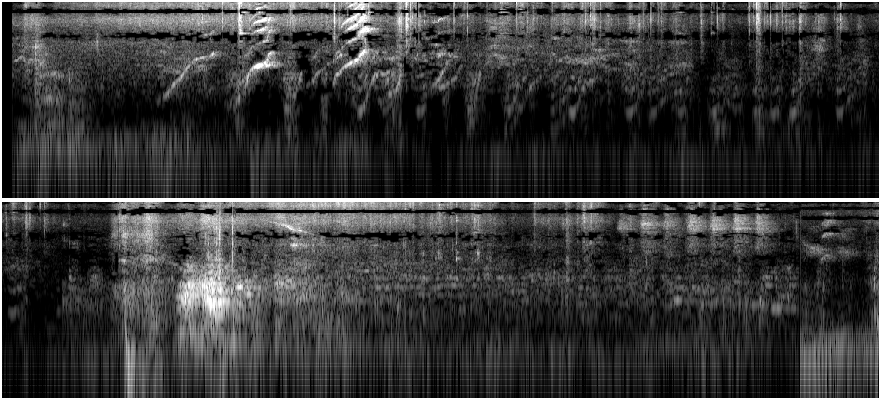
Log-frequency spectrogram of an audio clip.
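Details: A bunch of guinea pigs running toward their owner, giving a quick series of high squeaky calls that rise in pitch, clustered in the first three seconds, then a louder rustling burst near the eighth second amid background shuffling.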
